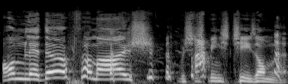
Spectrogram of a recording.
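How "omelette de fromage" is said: put-on shrill, loud, belted, terrible French accent. Retelling an order that echoed around a french theme park, in a bad french accent. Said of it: "the shittest French English border accent you've ever heard".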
